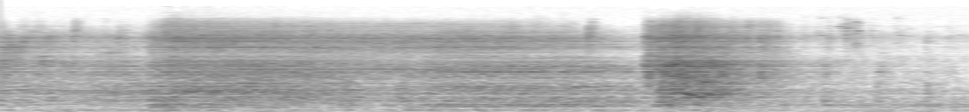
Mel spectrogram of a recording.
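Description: A heavy blade slashes through thick spider webs.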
